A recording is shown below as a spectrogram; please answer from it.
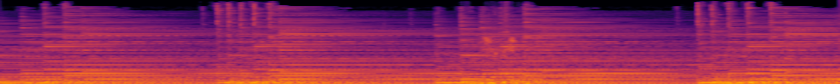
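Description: An acoustic guitar strummed with the flat face of the pick, with a few steady strummed chords ringing close and full, the strokes repeating in even groups.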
